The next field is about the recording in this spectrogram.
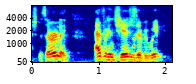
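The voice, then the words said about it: Imitates another person's voice. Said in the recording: “my best Jeff Reinebold impression.”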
